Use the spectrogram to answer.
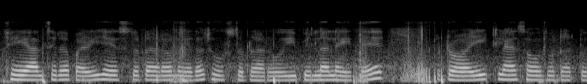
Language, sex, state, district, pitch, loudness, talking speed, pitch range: Telugu, female, Andhra Pradesh, Visakhapatnam, 205 Hz, -20 LUFS, 110 wpm, 200-220 Hz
